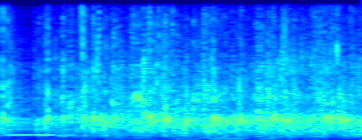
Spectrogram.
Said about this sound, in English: You have to wait till the claps start. Stop. Then talk.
